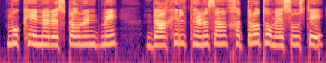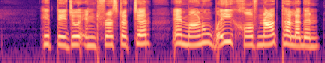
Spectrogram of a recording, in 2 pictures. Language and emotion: Sindhi, fearful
